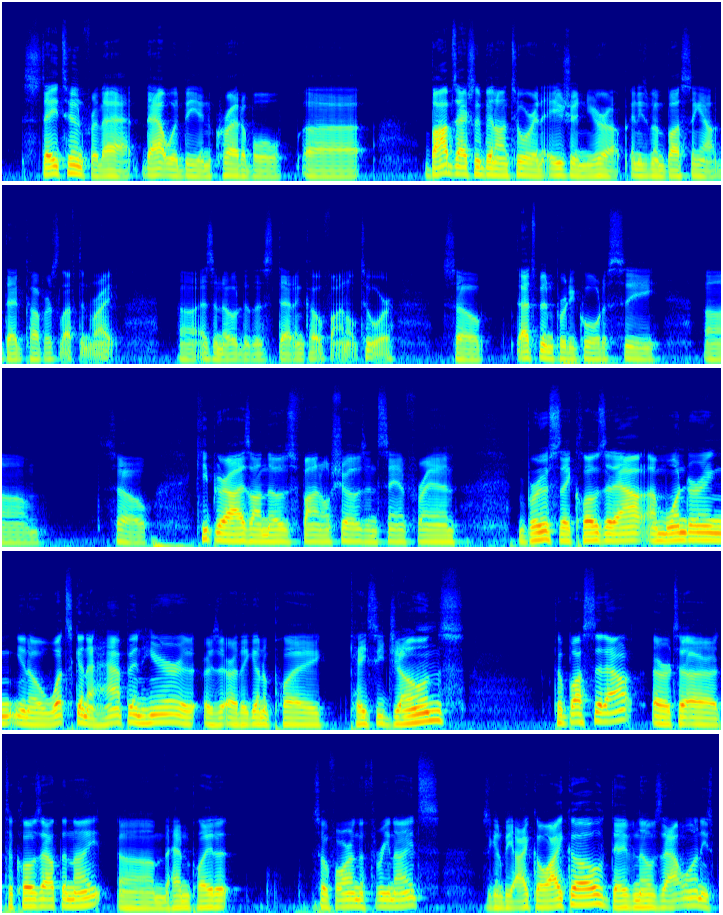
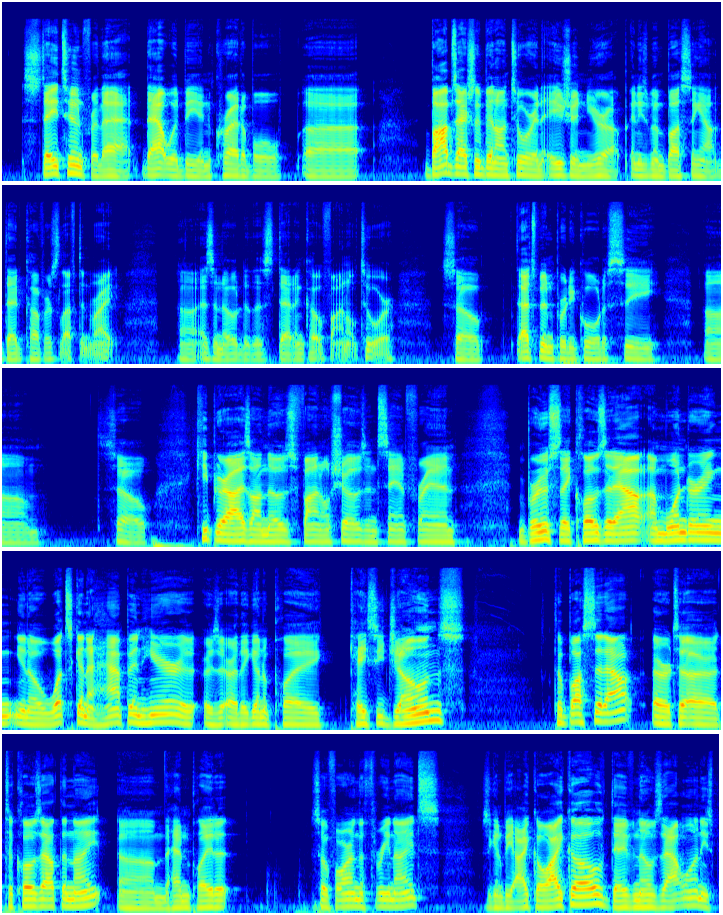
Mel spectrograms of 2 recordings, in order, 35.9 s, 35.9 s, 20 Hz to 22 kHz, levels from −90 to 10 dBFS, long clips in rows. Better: second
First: muffled; very; fading above 1.5 kHz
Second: none

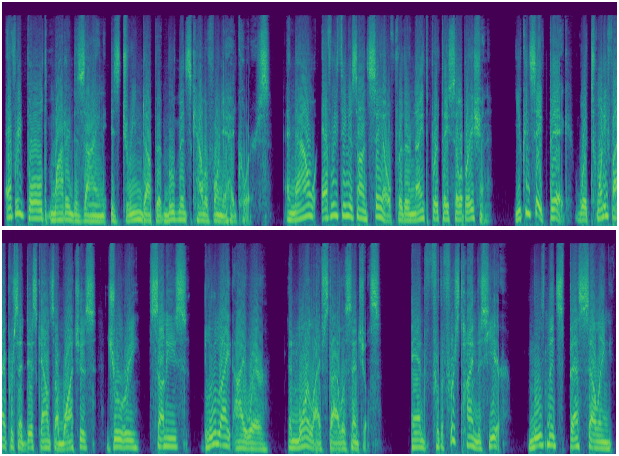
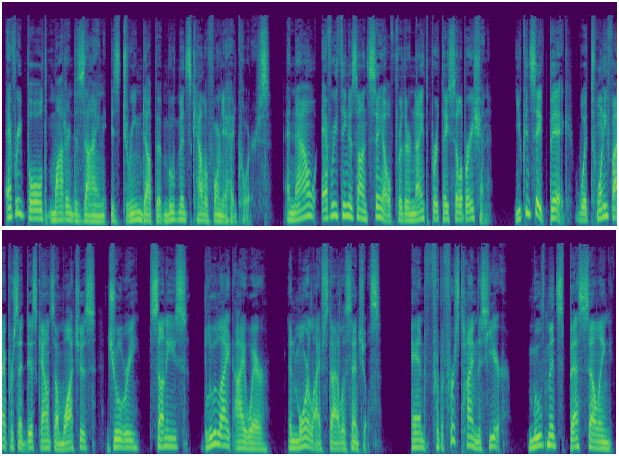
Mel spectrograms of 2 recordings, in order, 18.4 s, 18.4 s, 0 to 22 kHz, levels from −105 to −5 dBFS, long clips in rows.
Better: second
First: distortion; heavy; 18% of the sound clipped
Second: none

